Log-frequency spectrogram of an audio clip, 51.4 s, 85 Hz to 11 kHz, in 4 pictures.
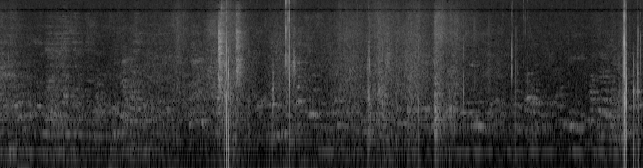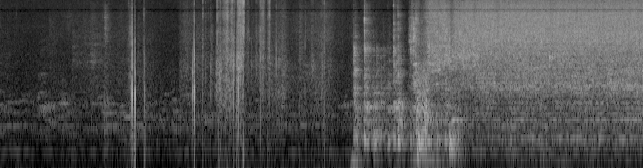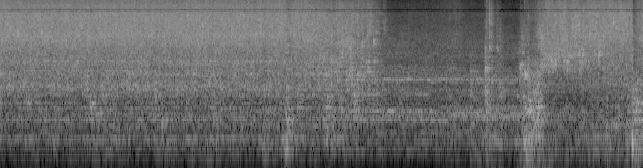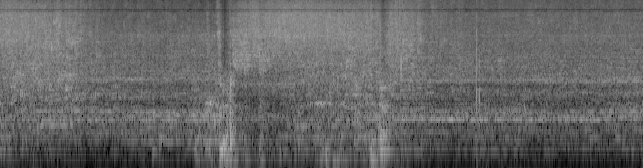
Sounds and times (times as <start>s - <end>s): Toilet flush: 20.0s - 51.4s.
